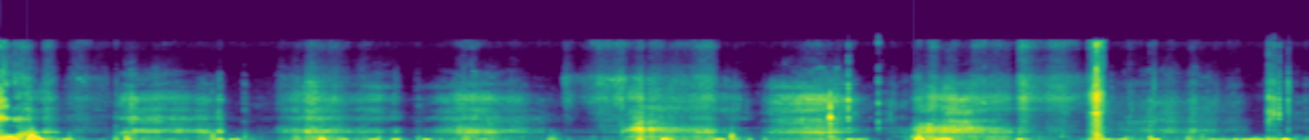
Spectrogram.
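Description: A man breathing hard and fast, one loud breath about every second, with short knocks of footfalls on a stony path: out of breath from a steep uphill climb.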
